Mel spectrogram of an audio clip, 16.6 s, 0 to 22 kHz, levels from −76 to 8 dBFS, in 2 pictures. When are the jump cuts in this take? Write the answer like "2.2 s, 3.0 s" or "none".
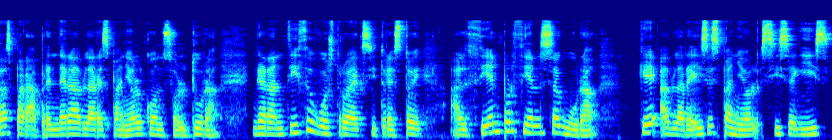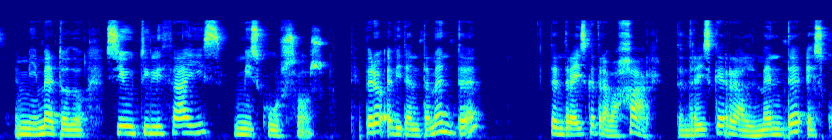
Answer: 3.9 s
